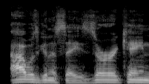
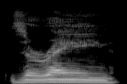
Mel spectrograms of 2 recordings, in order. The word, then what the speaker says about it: Zurriane: for him, and then he told me I was pronouncing his name wrong, because I was gonna say Zurriane the Hurricane was coming through with us, but he said it's Zurriane.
